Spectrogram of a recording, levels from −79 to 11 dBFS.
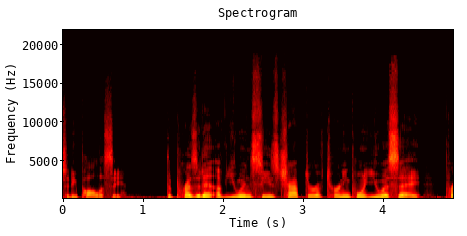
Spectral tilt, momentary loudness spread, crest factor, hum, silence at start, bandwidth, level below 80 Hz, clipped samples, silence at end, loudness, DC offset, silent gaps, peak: -5.5 dB/octave; 15 LU; 18 dB; none; 0 s; 18 kHz; -52 dBFS; under 0.1%; 0 s; -28 LUFS; under 0.1%; none; -10 dBFS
